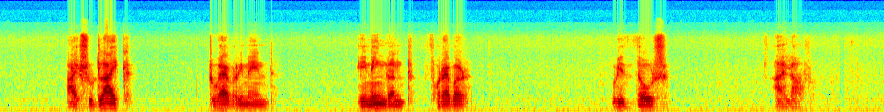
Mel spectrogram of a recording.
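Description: A man speaks calmly into a phone, in pauses.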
